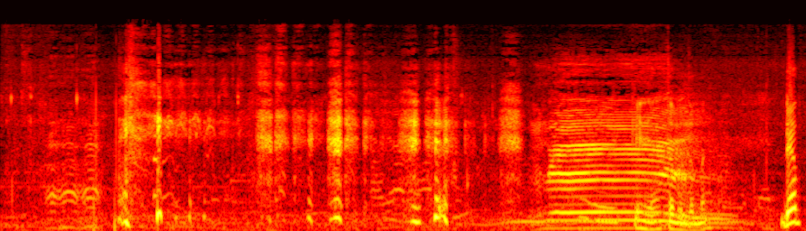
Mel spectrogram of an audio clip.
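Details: Several seconds of chatter and laughter give way to a long, even, low bellow from white Karapan Sapi cattle of Sapudi Island, held over a second before fading back into voices.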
